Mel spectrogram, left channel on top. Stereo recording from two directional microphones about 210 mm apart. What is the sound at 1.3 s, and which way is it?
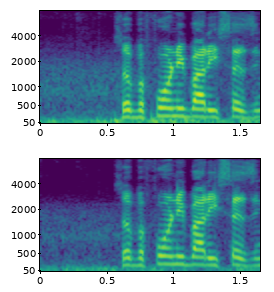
Speech, 40° right (ahead or behind).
